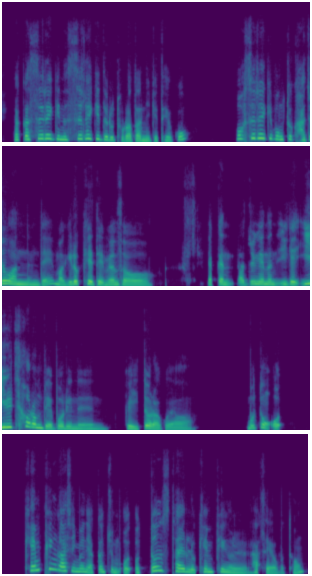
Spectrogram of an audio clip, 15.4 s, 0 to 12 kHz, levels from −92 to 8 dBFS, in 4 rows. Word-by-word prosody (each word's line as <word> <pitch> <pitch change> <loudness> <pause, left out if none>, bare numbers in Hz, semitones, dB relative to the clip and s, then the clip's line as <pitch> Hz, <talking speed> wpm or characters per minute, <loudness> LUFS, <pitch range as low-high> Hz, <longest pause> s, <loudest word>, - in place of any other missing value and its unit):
약간 260 +5 +2
쓰레기는 320 -4 +1
쓰레기대로 305 -4 0
돌아다니게 180 -2 -2
되고 210 - -4 0.6
"어 310 0 -1
쓰레기 365 0 +2
봉투 275 -1 -1
가져왔는데?" 205 -5 +2
막 180 -5 -2
이렇게 225 +2 +4
되면서 175 -5 -1 0.7
약간 200 -1 0
나중에는 205 +2 0
이게 205 +1 +2
일처럼 280 - +5
돼 185 -4 +1
버리는 165 -3 -4 0.2
게 190 - +1
있더라고요. 155 -7 -1 0.7
보통 215 +1 0
엇 475 - 0 0.6
캠핑 400 +6 0
가시면 310 - +1
약간 220 +3 -2
좀 215 -3 -6
어 165 - 0
어떤 315 - 0
스타일로 250 -10 +2
캠핑을 215 -8 -2
하세요, 180 -5 -5
보통? 215 +6 -8
210 Hz, 325 characters per minute, -26 LUFS, 180-270 Hz, 0.7 s, 일처럼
